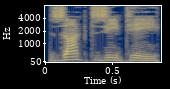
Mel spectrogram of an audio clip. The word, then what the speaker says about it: זאָגט: Moreover, Yiddish has regressive voicing assimilation, so that, for example, zakht says, is pronounced zikt, and hq, hoch dm, forward, is pronounced ha dm.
